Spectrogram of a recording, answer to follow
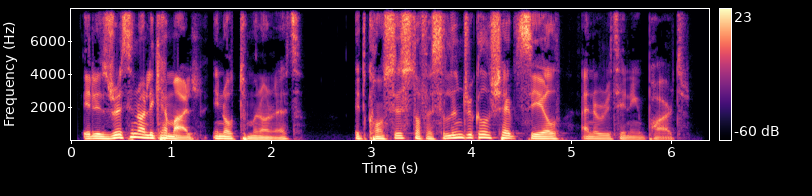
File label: english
